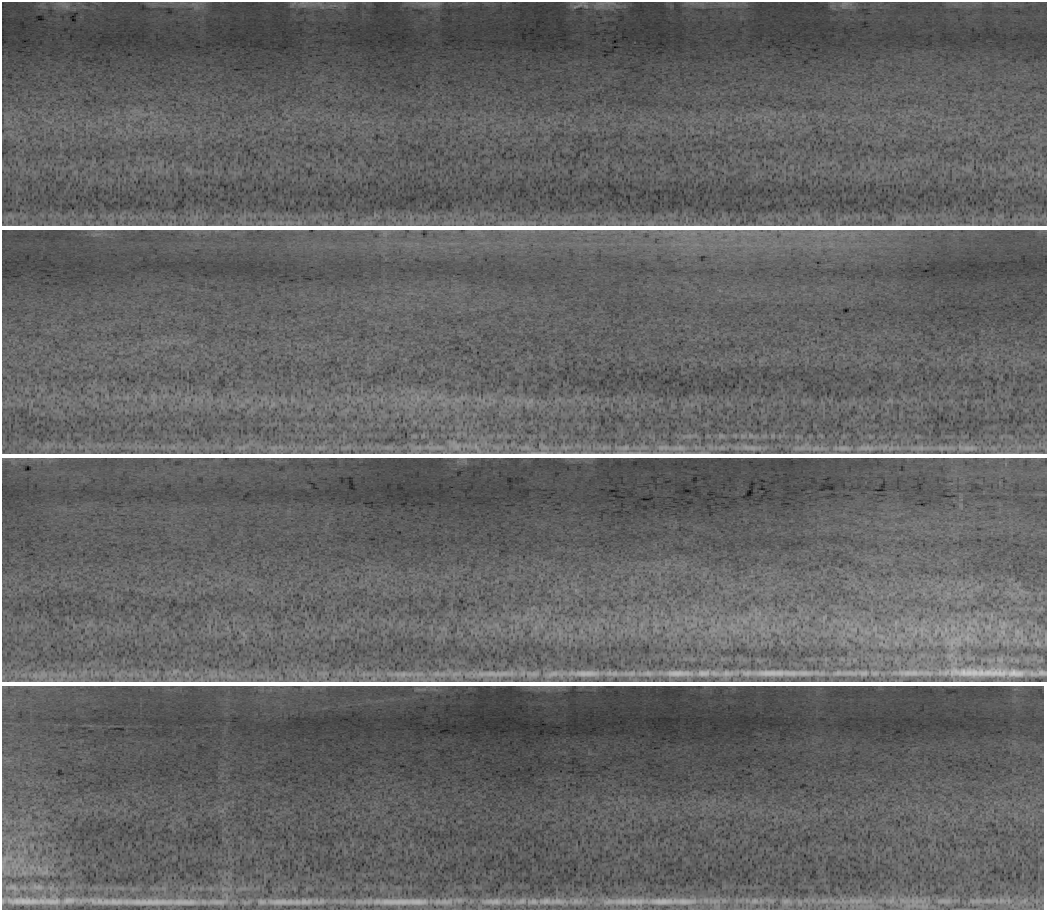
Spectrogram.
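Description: Road traffic rumbling steadily, with a nearby vehicle engine growing louder in the second half, loudest a little past the middle, then easing off.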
